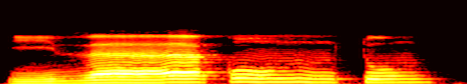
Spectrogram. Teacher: mim mati bila ada tanda mati hukumnya izhar syafawi, jangan dipanjangkan, sempurna saja qum terus masuk tum.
